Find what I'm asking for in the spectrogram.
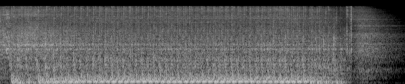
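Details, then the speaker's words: KTM 400/450 EXC single-cylinder dirt bike, fast steady electric-start cranking for about three seconds ending in one sharp click; starts without odd noise, so owner assumes one-way starter bearing is fine, click unexplained, commenters said normal. "can hear that click at the end hopefully that's normal but when you start it up you don't hear anything weird so i'm guessing the one-way bearing is fine yeah there's just a little click i'm not sure what that would be"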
